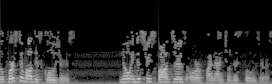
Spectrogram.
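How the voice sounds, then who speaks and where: A woman talks with vocal fry at a moderate pace. Her intonation is lively. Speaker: acupuncturist. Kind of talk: conference presentation. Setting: conference room with audience. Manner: loud.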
